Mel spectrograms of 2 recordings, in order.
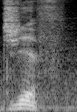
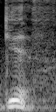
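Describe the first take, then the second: First: The word starts with a J sound. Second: The word starts with a hard G sound. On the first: The speaker calls it wrong. "It's not GIF" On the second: The speaker calls it right. "it's pronounced GIF"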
